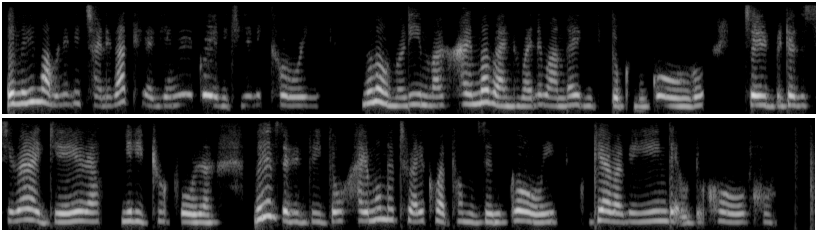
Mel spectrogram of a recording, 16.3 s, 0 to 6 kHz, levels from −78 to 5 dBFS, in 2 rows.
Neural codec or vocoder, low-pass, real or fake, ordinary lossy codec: codec, 16 kHz, 0.5 kbps, X-Codec, HuBERT features, trained on general audio; 5.4 kHz; fake; Opus, 24 kbps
